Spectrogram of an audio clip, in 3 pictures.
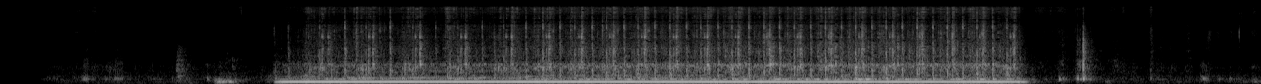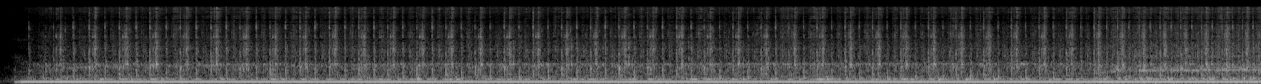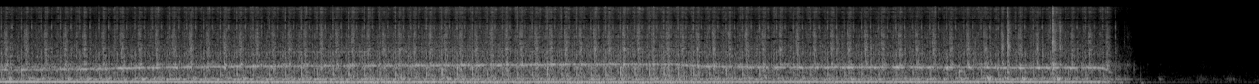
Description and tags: A home sewing machine
clothing, machine, mechanical, sewing, sewing-machine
